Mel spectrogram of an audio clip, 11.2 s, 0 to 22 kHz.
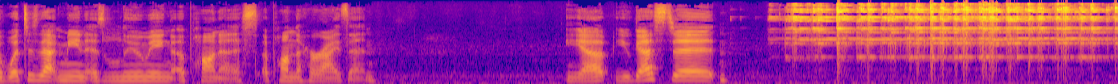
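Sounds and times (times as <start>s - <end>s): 
speech: 0.0s - 3.8s, 5.6s - 8.0s
sleigh bells jingling: 7.7s - 11.1s.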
